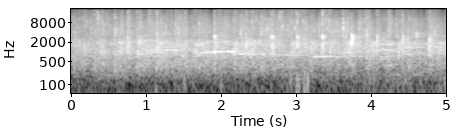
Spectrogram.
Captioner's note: applause, cheers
